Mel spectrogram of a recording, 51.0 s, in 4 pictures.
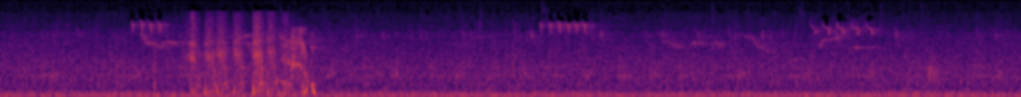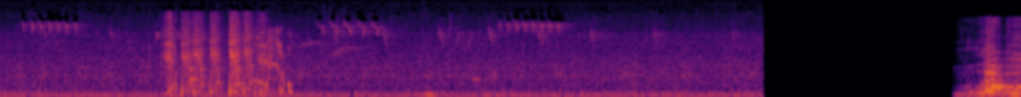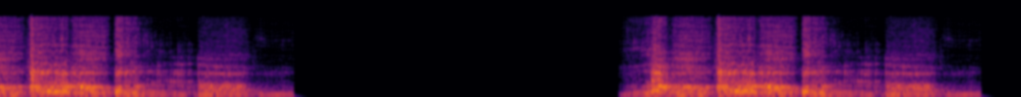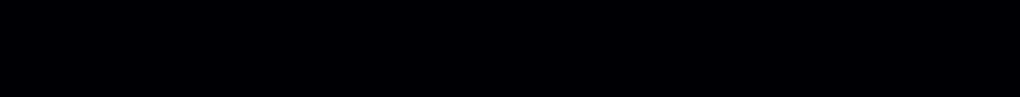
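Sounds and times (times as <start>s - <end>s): background hiss: 0.0s - 22.2s
small birds chirping: 0.0s - 22.2s
lion roaring: 2.3s - 4.0s, 14.8s - 16.5s, 24.7s - 29.2s, 33.3s - 37.8s.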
